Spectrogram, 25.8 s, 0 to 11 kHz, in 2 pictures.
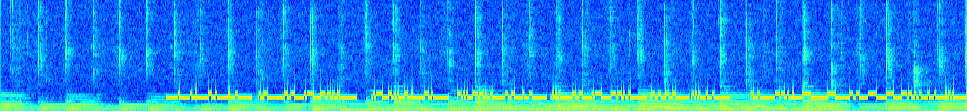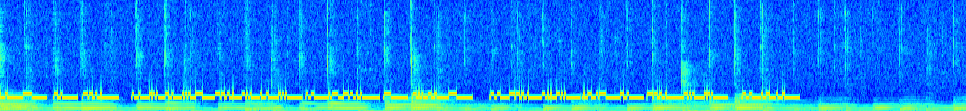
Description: TTY/TDD text telephone tones (45.45 baud Baudot), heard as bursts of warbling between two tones, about 400 Hz shift, 1600 Hz centre. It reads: 07283 34004 87683 88611 55859 16150 16069 41623 94058 44230 46821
